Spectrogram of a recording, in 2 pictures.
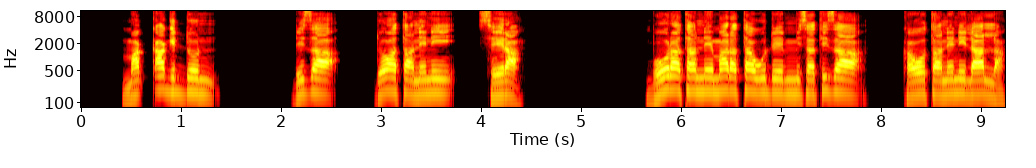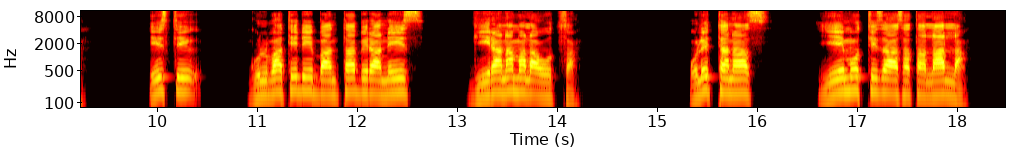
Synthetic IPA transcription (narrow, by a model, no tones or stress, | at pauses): mɐkʼːɐɡɪd̪ːɔn | d̪ɪzɐ | d̪ɔʔɐt̪ɐnɛnɪ | se̞ːɾɐ | bo̞ːɾɐt̪ɐnːɛmɐɾɐt̪ɐwʊd̪ɛmɪs̬ɐt̪ɪza | kɐwɔt̪ɐnɛnɪlaːlːɐ̰ | ʔɪst̪ːɪ | ɡʊlbɐt̪ɪd̪ɪbɐnt̪ːɐbɪɾɐne̞ːs | ɡiːɾɐnɐmɐlɐo̞ːt͡sːɐ̰ | ʔɔlɛt̪ːɐnaːs | je̞ːmɔt̪ːɪzɐːsɐt̪ɐlaːlːɐ̰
